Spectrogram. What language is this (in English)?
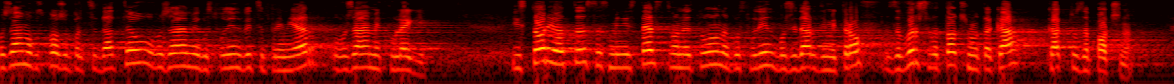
Bulgarian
